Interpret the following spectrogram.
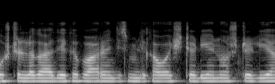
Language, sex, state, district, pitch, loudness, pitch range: Hindi, male, Punjab, Kapurthala, 150 Hz, -17 LUFS, 145-150 Hz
